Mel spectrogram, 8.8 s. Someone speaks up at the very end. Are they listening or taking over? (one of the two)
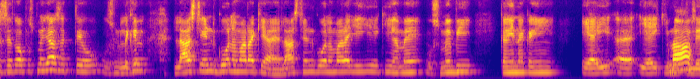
taking over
